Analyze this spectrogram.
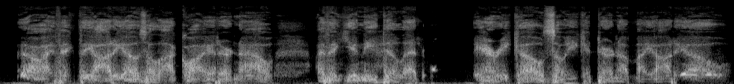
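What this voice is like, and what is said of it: Whispering, quiet voice. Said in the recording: “you're whispering. That's why it's quiet.”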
